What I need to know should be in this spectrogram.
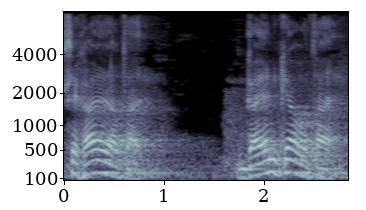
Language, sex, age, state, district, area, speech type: Hindi, male, 60+, Madhya Pradesh, Gwalior, rural, spontaneous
